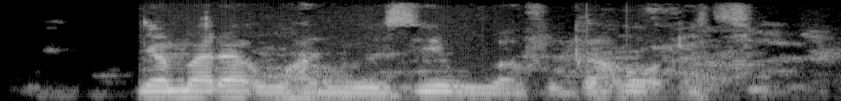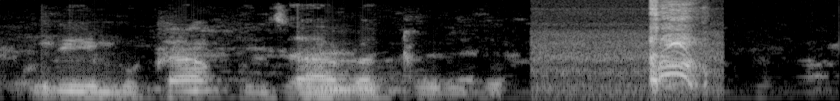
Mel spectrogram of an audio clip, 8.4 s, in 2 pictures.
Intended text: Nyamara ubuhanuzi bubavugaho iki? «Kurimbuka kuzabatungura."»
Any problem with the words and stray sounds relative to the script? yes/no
yes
